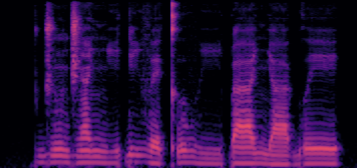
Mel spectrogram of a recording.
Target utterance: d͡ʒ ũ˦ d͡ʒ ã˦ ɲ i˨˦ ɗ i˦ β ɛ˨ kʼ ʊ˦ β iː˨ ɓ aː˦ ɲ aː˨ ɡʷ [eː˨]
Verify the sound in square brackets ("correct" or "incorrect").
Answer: incorrect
